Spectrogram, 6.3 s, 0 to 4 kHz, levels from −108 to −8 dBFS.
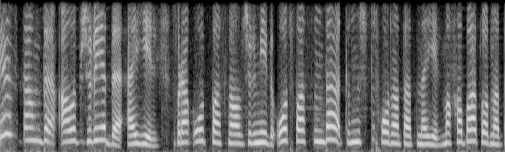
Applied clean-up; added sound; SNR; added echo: neural separator model SepFormer WHAMR!.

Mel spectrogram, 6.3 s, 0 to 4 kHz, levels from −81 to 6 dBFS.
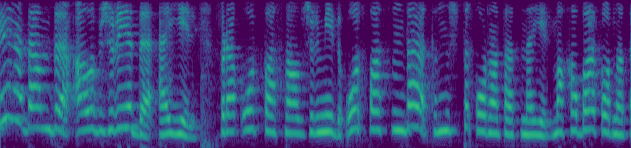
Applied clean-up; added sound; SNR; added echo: neural mask model DeepFilterNet 3.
